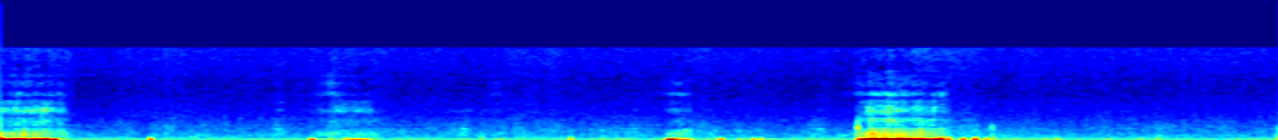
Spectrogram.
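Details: Rocket, a sleeping Beagle puppy, snoring and dreaming: a few soft snorty snores with faint whimpers and squeaks between them, typical of dreaming sleep; snoring.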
